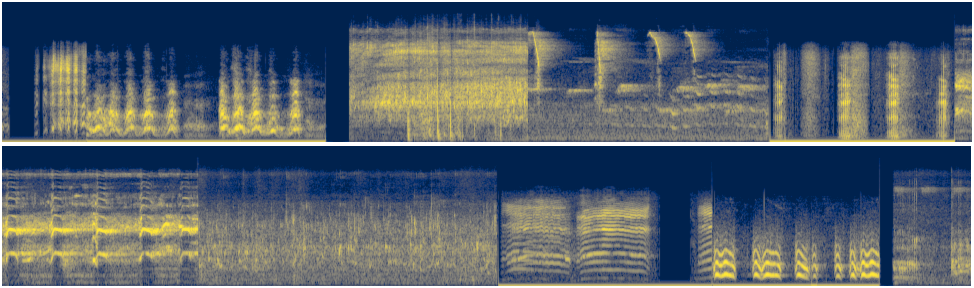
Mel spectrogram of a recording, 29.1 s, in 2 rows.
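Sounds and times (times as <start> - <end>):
water-like noise: 5.2 - 8.0, 14.3 - 22.0
high pulsing squeal: 14.3 - 17.5
rising-and-falling animal calls: 14.3 - 17.5.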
